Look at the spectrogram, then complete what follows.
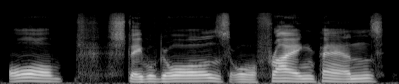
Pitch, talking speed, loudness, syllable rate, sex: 135 Hz, 90 wpm, -18 LUFS, 2.1 syllables/s, male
